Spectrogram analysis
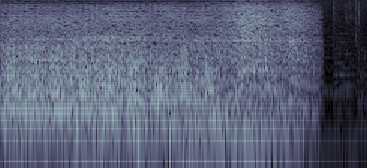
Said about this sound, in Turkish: Akçakaya'daki ziyaretlerini tamamlayan Genelkurmay Başkanı Orgeneral Necdet Özel ve beraberindeki komutanlar helikopterlerle bölgeden ayrılıyor.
